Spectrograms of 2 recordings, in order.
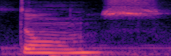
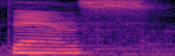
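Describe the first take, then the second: First: The word has a French-sounding vowel. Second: The word has an English-sounding vowel. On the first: "but in French it's Dance" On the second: "in English it's dance because of the A"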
